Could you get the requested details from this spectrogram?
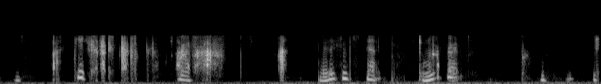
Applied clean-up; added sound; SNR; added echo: neural diffusion model UNIVERSE++.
